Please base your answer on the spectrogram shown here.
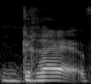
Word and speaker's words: grève: As for the accent grave, it's more, you pull down your mouth a little bit, grève, like a strike, grève. Grève, as opposed to été.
